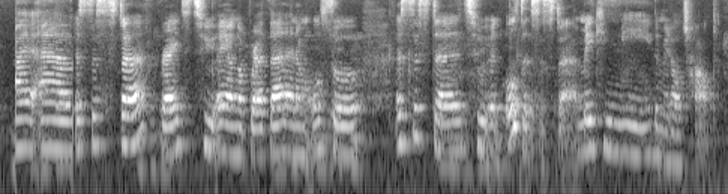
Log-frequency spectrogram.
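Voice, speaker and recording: Noticeable background noise and audible room echo surround the recording. A woman talks at a fairly slow pace and medium pitch. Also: ordinary pitch variation. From South Africa, Pretoria (Soshanguve). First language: Setswana / Pretoria Sepitori. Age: 20s. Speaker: YouTuber, university student. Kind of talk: casual vlog chat. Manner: animated.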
